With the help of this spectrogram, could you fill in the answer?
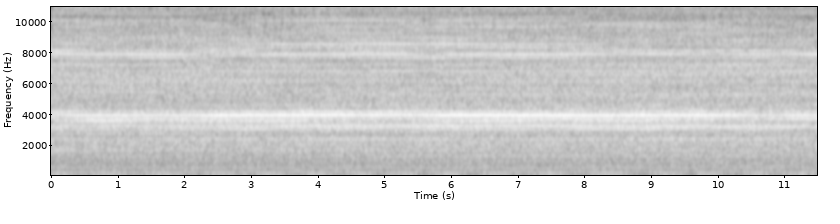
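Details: Beko WX842430W front-loader, possibly 2017, on spin cycle: quiet even hum and whir at constant speed, no thumping, grinding or rising whine; normal high-speed spin.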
